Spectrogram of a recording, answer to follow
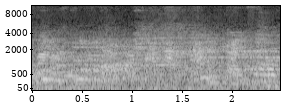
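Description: Shopping-mall ambience: shoppers' voices over steady background music, with a short high call that rises and falls near the end.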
